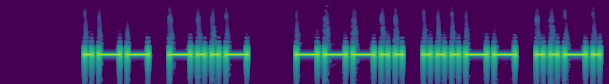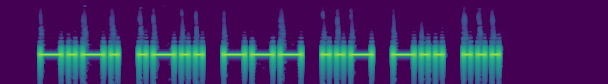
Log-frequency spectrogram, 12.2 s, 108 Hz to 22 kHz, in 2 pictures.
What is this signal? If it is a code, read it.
Morse code, heard as a keyed tone, about 17 wpm, 700 Hz. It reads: WX 83F CLOUDS
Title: Practice QSO - Exchange 2 - Info - 17wpm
